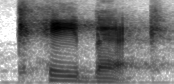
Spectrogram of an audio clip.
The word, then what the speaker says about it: Quebec: and it's Quebec so or came back as they pronounce Quebec what do you expect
